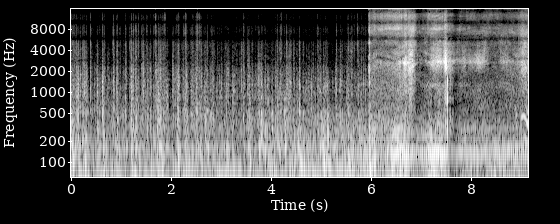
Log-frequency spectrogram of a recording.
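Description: Steady rain patters and hisses throughout, with a brief louder splash of water near the end; no voices.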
